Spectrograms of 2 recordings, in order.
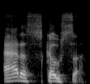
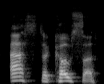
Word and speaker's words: Atascosa: a county known as atascosa that's what we say we don't stay astokosa like they call it they pronounce it atascocita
